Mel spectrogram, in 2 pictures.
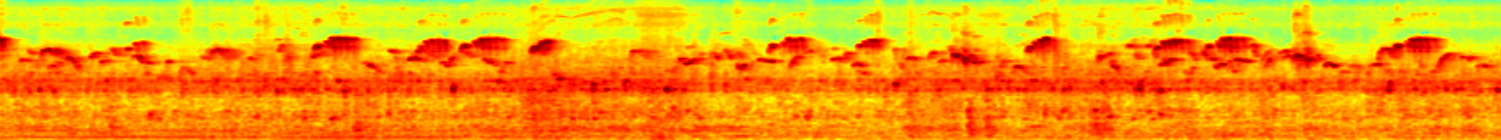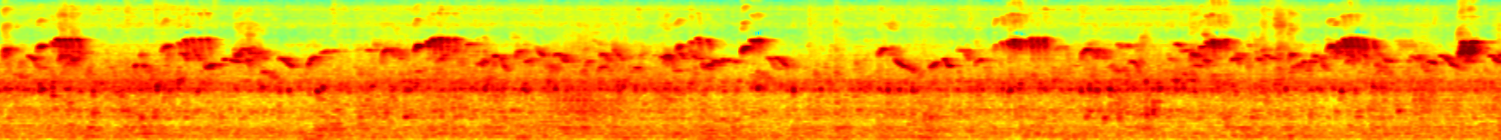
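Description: Small birds chirping in quick, irregular series over a steady high hum.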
